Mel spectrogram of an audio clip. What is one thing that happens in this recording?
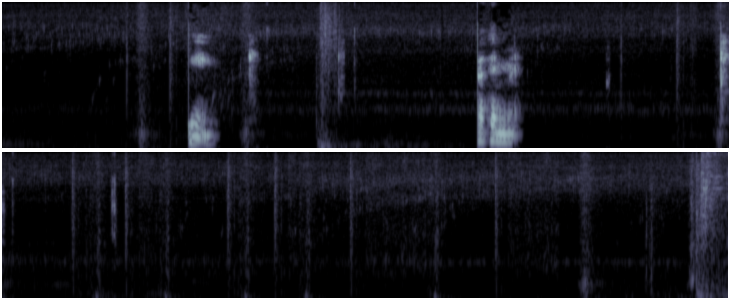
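A small creature's footsteps patter and land with soft thuds.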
